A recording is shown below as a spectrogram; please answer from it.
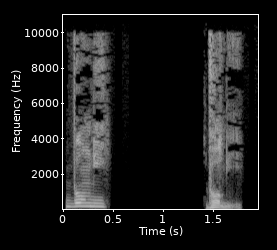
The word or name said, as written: bonny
